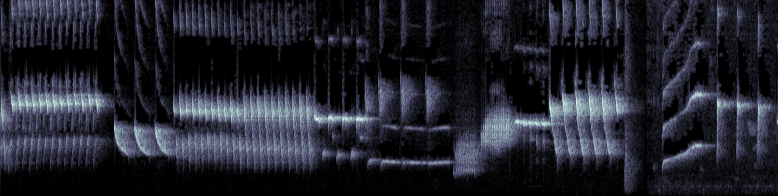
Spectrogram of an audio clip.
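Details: Canary song used for training birds: a rapid rattling trill, swooping notes, a long rolling tour, short descending whistles and buzzy bursts, then a brief pause and quick rising chirps; clean high-pitched phrases.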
